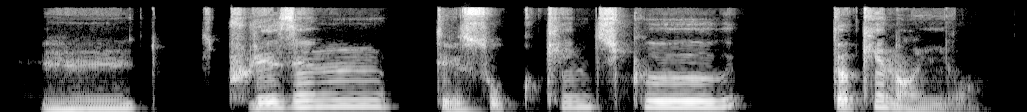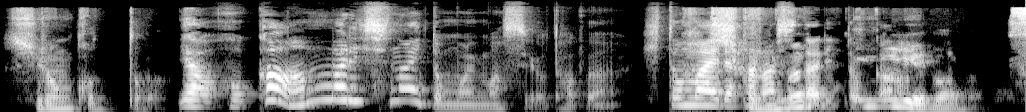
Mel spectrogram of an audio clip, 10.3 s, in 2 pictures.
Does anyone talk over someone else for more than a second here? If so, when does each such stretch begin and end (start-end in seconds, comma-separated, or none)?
8.5-9.7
